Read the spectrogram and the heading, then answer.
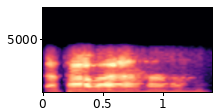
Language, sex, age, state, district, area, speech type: Sanskrit, male, 18-30, Kerala, Palakkad, urban, conversation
